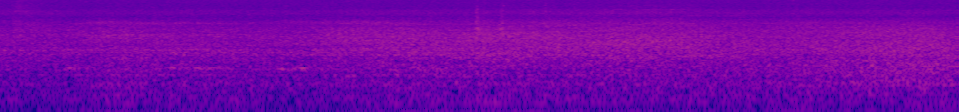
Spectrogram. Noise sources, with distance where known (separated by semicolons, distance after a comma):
engine of unclear size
